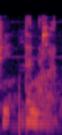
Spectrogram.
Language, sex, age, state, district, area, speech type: Hindi, female, 18-30, Uttar Pradesh, Ghazipur, urban, spontaneous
